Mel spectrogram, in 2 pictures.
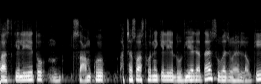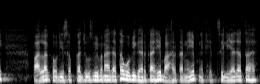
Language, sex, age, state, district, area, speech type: Hindi, male, 30-45, Uttar Pradesh, Jaunpur, rural, spontaneous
